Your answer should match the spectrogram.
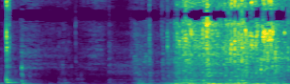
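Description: Near silence for about a second, then a steady rubbing, rushing noise of the phone being handled and swung across the table.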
